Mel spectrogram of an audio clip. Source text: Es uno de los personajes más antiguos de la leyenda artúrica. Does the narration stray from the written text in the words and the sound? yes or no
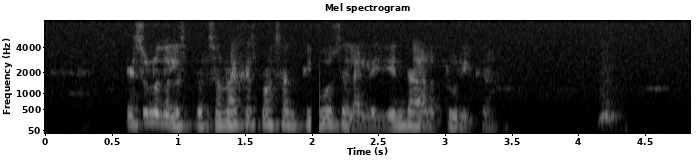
yes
